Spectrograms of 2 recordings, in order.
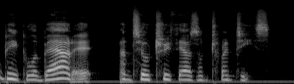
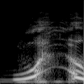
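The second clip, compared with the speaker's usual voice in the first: high, drawn-out startled whoa; taken aback; 11 semitones higher, 4 dB louder than usual. Retold or imitated. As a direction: reel back in surprise, pitch swooping up. Retold startled reaction to scolding.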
